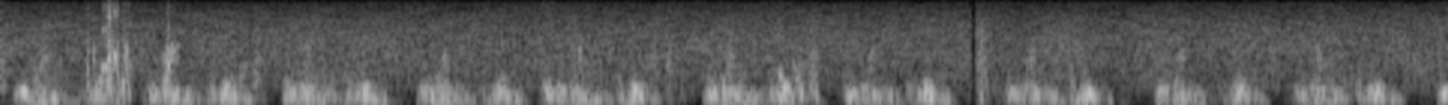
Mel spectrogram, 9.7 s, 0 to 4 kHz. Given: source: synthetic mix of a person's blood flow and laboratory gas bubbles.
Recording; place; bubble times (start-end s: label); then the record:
Doppler ultrasound of blood flow; precordium
0.00-0.03 s: bubbles
0.54-0.91 s: bubbles
1.06-1.20 s: bubbles
3.59-3.71 s: bubbles
5.16-5.46 s: bubbles
From the record:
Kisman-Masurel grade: 123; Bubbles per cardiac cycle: 1 to 2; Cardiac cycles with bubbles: 10 to 50%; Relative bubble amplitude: loud (0.450 to 0.775); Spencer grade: 2 (many but less than half of the cardiac periods contain bubble signals, singularly or in groups); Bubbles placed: anywhere in the cardiac cycle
